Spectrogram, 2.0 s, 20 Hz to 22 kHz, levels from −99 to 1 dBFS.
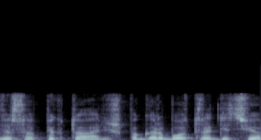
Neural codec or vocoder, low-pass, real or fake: none; 7.2 kHz; real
